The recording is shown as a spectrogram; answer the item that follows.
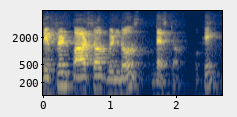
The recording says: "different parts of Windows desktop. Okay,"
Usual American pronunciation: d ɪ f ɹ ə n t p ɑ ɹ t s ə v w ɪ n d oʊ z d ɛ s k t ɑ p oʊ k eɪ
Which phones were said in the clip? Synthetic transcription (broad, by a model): d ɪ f ɹ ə n t p ɑ ɹ t s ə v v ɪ n d oʊ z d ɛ s t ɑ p oʊ k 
